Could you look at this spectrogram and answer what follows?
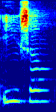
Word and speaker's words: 医生: Bác sĩ chúng ta sẽ đọc là y sinh, chào y sinh là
